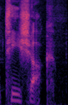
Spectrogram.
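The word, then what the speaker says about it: Taoiseach: from the Irish language it's pronounced T like cup of tea and shock like electrical shock so the tea shock so you'll need the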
